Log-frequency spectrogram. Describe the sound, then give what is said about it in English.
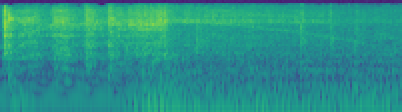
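A Toyota Camry hybrid engine starting: a quiet hum gives way, about two-thirds of a second in, to a louder low engine rumble that then holds steady. “Toyota hybrid. Toyota. The Toyota Camry hybrid.”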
